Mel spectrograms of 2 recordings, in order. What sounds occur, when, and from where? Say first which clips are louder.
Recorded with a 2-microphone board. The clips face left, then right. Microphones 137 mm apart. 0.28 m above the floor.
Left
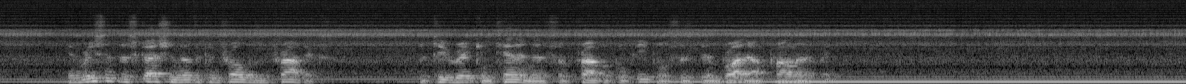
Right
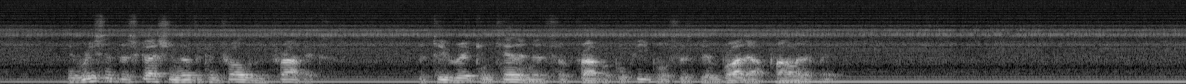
0.7 s a man speaking: right 2 dB; 20° right (ahead or behind), 1.9 m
